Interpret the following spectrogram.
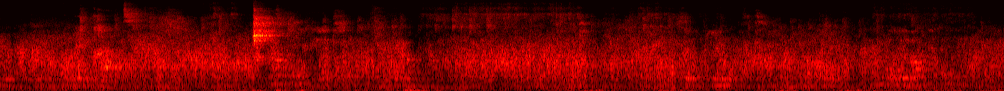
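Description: Indistinct, unclear voices and steady room noise, with one sharp click about two and a half seconds in.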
